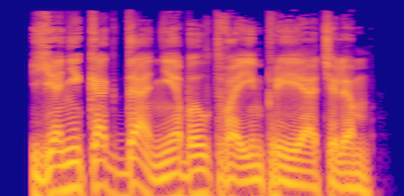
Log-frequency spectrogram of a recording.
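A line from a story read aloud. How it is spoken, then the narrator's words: Snapping retort. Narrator (Russian): огрызнулся Монео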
